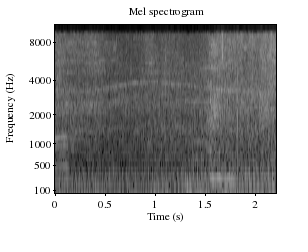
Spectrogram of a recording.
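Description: Steady low background rumble, with a brief voice fragment at the very start and a hiss that rises in the second half.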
